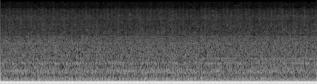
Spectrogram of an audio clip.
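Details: 1966 Kaiser Jeep CJ5, 225 cu in (3.7 L) Dauntless odd-fire V6, after swapping the Rochester 2GC for a Carter BBD 8308 (idle jets 1.5 turns out, electric pump at low pressure 2.44): deep, steady, even idle with no misses.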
